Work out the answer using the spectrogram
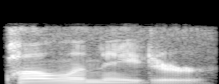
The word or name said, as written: pollinator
